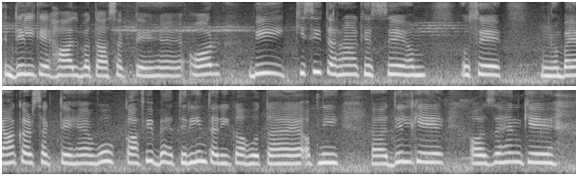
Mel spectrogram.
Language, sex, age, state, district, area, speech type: Urdu, female, 18-30, Uttar Pradesh, Aligarh, urban, spontaneous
